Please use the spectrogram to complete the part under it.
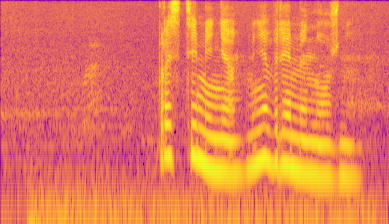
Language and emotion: Russian, sad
